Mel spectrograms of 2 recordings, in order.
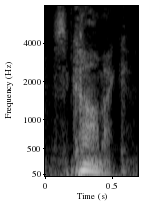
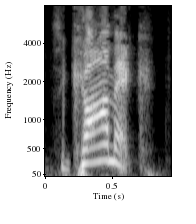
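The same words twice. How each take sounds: First: Very soft, low, comic falling away; quiet aside. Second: High, loud insistence on comic; loud emphatic. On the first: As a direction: drop to a near-mutter on comic. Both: Acted. Repeats defence, loud then quiet.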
